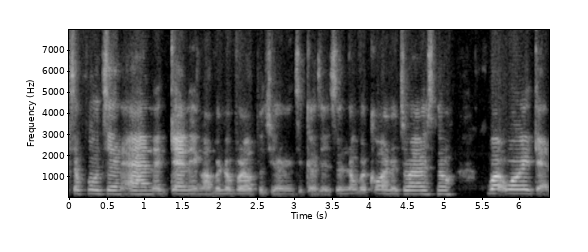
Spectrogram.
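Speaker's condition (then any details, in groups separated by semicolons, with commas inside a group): Cerebral palsy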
